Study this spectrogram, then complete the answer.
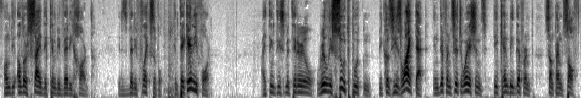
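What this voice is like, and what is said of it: Exaggerated Russian accent. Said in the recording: “reread that whole thing, but in a Russian accent ... You want me to go full, like, Zangief?”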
